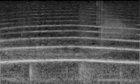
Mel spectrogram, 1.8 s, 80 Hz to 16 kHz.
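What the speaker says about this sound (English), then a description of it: "The siren, that's going to be the first one." A steady electronic siren tone from a 1/14 scale toy aerial ladder fire truck, slightly rising and falling, with no speech, bright and close like a toy's speaker.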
